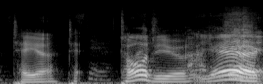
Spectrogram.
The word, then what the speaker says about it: Taeya: we have Steve and your name is pronounced ty oh right taya told you yeah called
